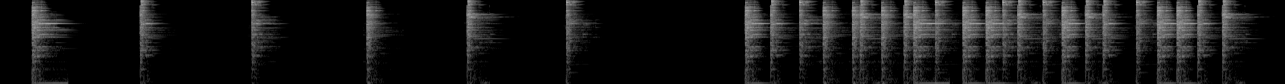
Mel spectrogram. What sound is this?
Sound effects > Objects / House appliances
Sword hits sounds inspired fate heaven feel 03 FINAL
sounds of small katana blades inspired by ufotable heaven feel and demon slayer infinity castle. Can be used for characters wielding katanas, spears, Knives or tessen.
anime, attack, battle, blade, clash, combat, demonslayer, duel, fight, fighting, hit, karate, katana, knife, light, martialarts, medieval, melee, metal, metallic, ninjutsu, samurai, sword, swords, ting, weapons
